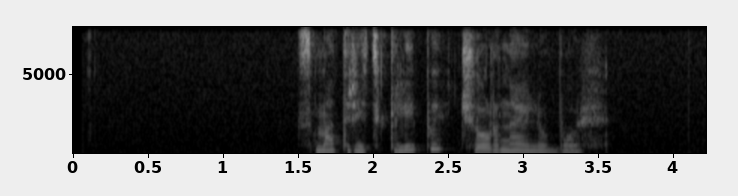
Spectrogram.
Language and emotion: Russian, neutral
